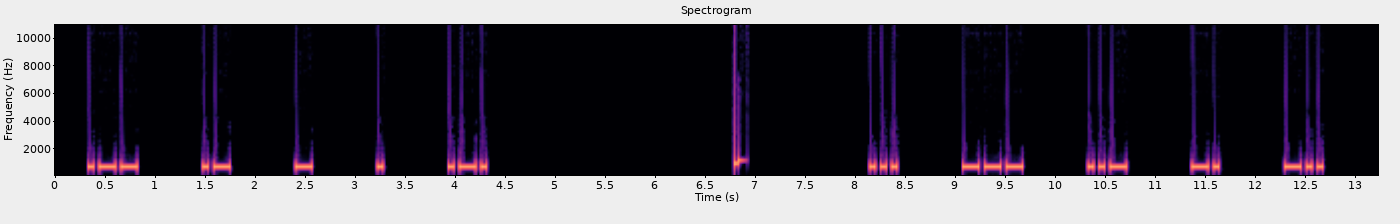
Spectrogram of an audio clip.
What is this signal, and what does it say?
Morse code, heard as a keyed tone, about 22 wpm, spaced as for 10 wpm, 700 Hz. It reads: WATER SOUND
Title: 4x Character Spacing - Top 200 Words - 22wpm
